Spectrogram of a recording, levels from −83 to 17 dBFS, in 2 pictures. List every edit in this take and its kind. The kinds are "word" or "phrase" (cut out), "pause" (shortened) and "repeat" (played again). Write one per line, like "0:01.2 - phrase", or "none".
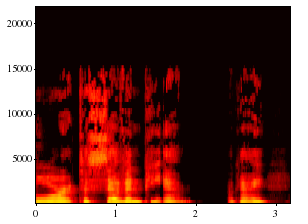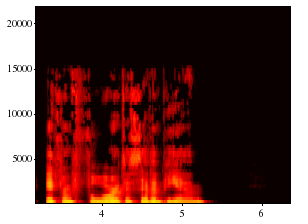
none

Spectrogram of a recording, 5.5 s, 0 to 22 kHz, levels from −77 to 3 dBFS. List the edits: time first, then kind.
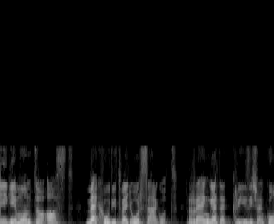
0:03.6 - pause

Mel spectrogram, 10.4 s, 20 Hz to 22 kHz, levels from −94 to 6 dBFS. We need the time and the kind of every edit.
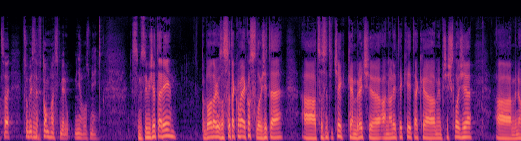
none

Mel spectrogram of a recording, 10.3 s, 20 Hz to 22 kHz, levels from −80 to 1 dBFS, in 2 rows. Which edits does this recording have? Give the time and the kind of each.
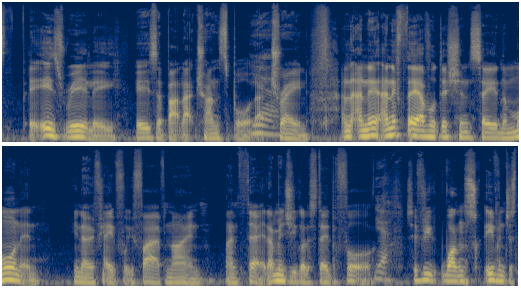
0:01.3 - pause
0:06.2 - phrase
0:07.4 - pause
0:08.5 - word

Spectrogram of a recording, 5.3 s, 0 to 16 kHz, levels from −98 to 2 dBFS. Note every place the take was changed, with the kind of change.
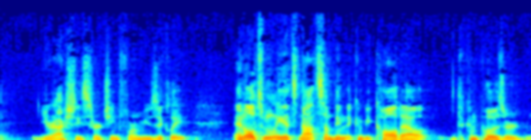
none

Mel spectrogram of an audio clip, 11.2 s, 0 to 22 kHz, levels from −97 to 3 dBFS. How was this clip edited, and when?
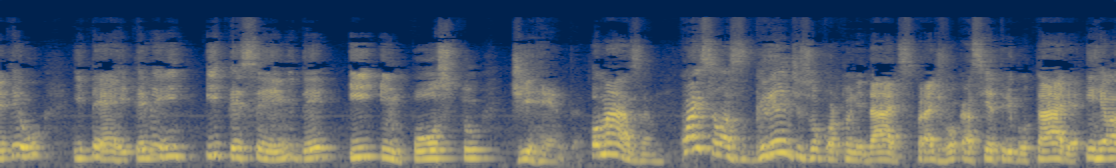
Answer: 0:05.8 - pause
0:06.7 - pause

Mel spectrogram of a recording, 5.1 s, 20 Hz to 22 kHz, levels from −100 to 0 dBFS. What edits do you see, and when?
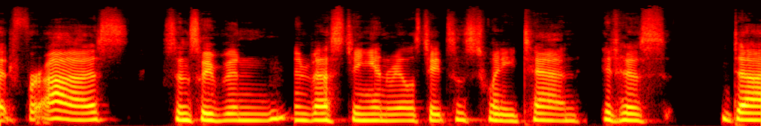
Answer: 0:01.0 - pause
0:03.9 - pause

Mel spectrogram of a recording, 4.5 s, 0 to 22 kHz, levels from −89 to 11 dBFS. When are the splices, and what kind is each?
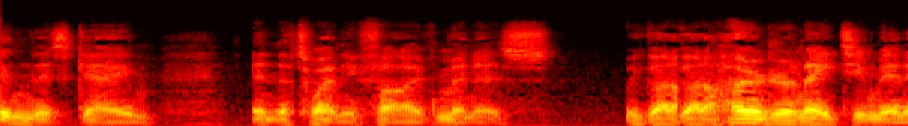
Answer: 0:01.5 - word
0:03.4 - repeat

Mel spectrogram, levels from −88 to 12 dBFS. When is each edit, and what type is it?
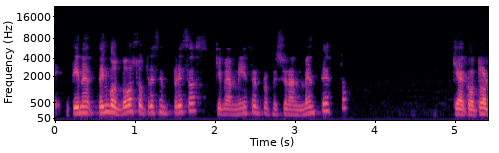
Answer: none

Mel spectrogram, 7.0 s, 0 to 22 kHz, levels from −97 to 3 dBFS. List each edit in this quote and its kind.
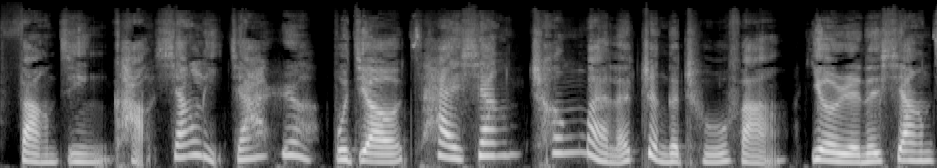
0:06.0 - pause

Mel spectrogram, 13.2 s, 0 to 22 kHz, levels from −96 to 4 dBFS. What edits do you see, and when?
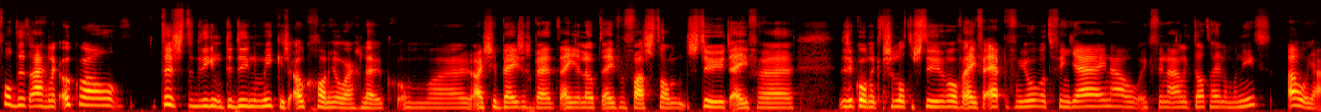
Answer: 0:08.8 - phrase

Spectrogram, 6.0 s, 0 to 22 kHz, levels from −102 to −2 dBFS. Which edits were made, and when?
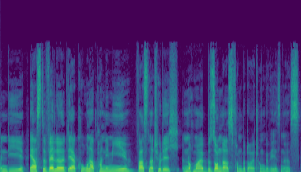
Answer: none

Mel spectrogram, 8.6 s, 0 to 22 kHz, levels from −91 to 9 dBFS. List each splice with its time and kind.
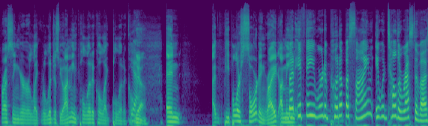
0:01.2 - word
0:02.2 - word
0:04.8 - word

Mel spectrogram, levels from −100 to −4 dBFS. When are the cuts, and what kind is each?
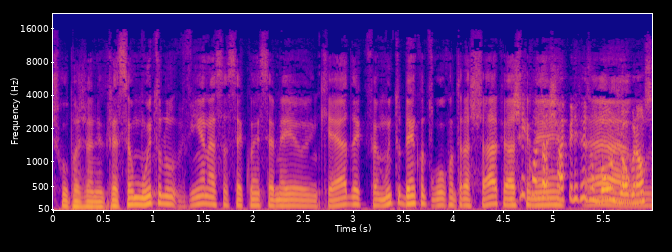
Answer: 0:01.3 - word
0:03.1 - word
0:03.8 - phrase

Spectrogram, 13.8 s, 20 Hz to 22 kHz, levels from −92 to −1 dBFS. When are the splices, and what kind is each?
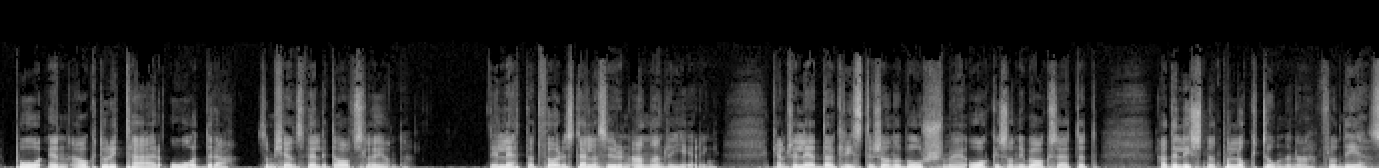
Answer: none

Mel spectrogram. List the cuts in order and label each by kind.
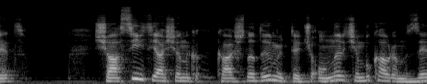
none

